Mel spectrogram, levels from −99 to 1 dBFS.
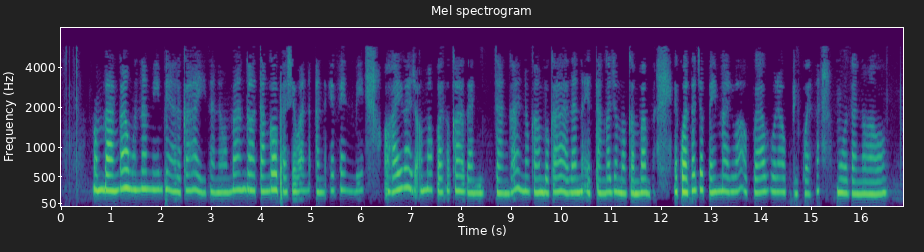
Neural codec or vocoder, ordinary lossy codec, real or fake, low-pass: codec, 24 kHz, 0.9 kbps, DualCodec; MP3, 24 kbps; fake; 7.2 kHz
